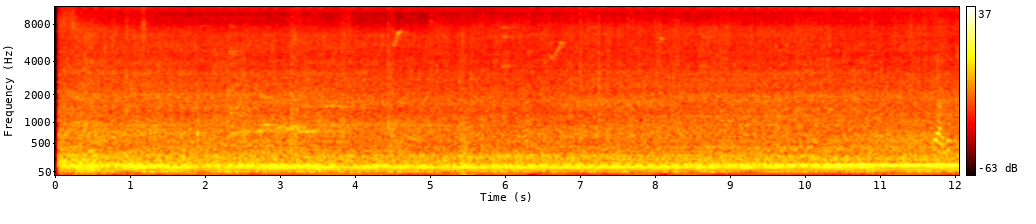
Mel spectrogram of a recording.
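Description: A steady low mechanical hum, like a motor running, holds an even pitch throughout under a haze of outdoor background noise. Faint voices come through about a quarter of the way in.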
